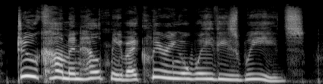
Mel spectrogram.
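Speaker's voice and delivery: ordinary delivery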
